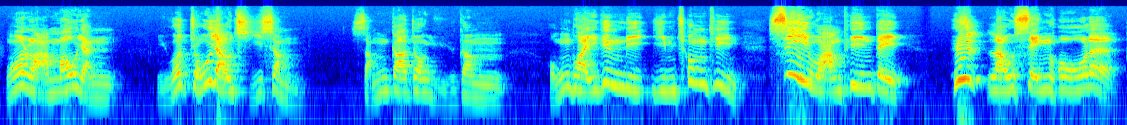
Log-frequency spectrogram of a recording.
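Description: A man's voice: high voice, sing-song, slow, sharp tone, full character voice. A man acting a vengeful, sardonic swordsman in a Cantonese radio drama, with a mock-courteous, taunting, theatrical manner. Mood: scornful. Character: vengeful, sardonic swordsman come to settle a blood debt.

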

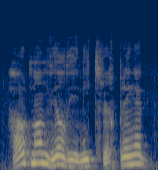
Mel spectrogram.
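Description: An actress playing a hesitant young woman in a 1990s radio drama, halting and repeating words. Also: on the low side, expressive, warm tone, slightly rough, muffled recording.

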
